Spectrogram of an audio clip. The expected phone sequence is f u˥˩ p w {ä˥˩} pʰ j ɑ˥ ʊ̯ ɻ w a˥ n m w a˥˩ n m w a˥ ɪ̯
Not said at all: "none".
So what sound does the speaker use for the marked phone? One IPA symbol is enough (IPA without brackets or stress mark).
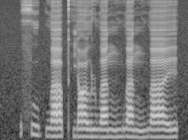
ä˧˥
